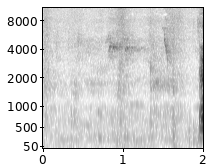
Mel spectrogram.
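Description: Quiet room with faint, soft handling sounds of a cloth-wrapped package being set down. A woman's voice starts at the very end.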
